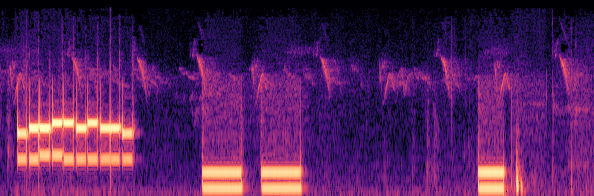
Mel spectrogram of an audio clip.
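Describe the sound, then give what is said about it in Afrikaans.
A telephone being dialed: a rapid run of keypad beeps, then a few steady ringing tones separated by pauses. “ek ek bel hom nou dadelik.”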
